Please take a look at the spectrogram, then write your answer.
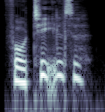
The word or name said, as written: FORETEELSES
